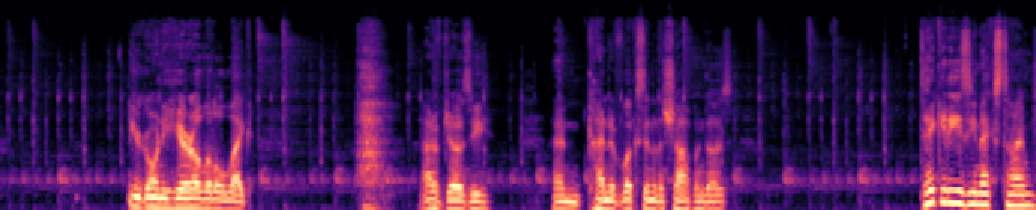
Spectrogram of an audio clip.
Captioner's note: sighs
